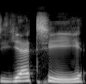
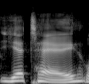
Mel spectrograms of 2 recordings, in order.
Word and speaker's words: Yeti: It's actually pronounced Yeti and not Yete, like Tony Schiavone said.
